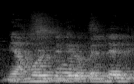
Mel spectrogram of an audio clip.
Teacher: aquí o R final pronunciase L, como fan o español das Antillas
